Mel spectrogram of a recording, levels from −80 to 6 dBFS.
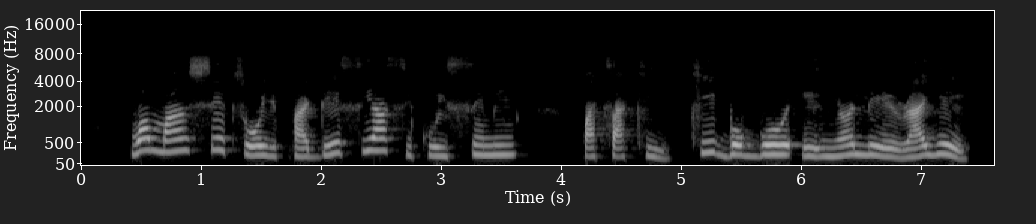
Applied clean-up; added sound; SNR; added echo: none; none; none; none.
